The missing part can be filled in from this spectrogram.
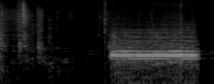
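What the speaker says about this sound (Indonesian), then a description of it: "Aku akan telepon dia sekarang." A telephone dial tone after placing a call: a steady, loud continuous tone lasting about a second and a half, following a short stretch of faint clicks and handling noise.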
